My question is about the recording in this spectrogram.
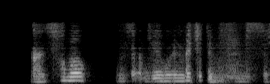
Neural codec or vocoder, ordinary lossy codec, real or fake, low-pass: codec, 44.1 kHz, 0.9 kbps, DAC; MP3, 48 kbps; fake; 7.2 kHz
